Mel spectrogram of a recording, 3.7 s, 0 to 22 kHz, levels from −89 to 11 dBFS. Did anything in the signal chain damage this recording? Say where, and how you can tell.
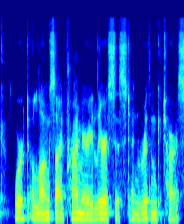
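Yes. There is a lost packet rebuilt from error correction at the network stage, from 1.07 to 1.69 s and again from 2.61 to 2.79 s. The speech never drops out, but both stretches turn rougher and noisier, about 320 ms and then 100 ms of degraded sound. That fits a scatter of separate lost packets, each stood in for by the low-bitrate redundant copy that Opus carries in the following packet. The decoder plays that coarser copy instead of leaving a gap.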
